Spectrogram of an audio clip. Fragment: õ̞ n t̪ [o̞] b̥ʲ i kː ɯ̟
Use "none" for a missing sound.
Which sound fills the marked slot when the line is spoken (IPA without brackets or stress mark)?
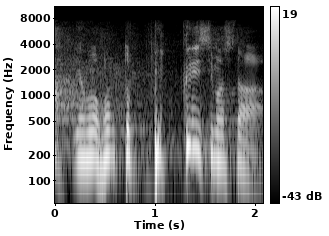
o̞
